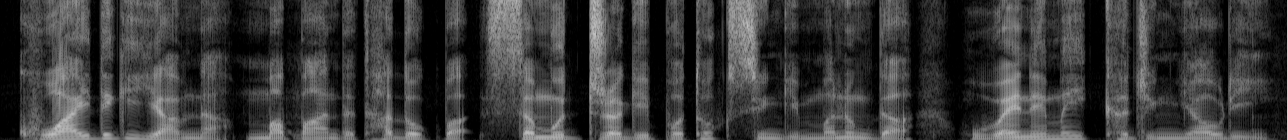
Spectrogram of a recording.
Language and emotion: Manipuri, neutral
